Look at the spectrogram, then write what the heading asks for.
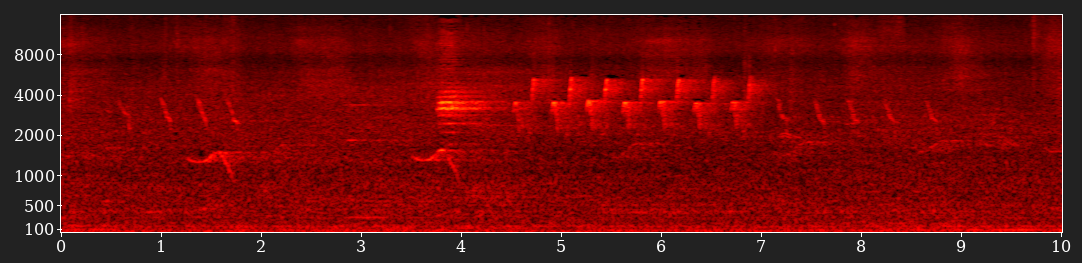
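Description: Birds chirping over a steady low background noise: scattered quick chirps, then a fast run of about a dozen short repeated notes around the middle.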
